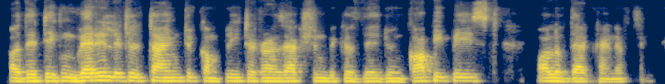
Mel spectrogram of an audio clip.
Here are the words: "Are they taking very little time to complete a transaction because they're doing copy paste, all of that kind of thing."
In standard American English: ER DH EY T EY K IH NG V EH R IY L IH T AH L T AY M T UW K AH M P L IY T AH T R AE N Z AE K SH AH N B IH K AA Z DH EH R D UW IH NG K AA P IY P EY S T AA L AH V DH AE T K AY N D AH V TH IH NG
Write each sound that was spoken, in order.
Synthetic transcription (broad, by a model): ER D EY T EY K IH NG V EH R IY L IH T L T AY M T UW K AH M P L IY T AH T R AE N Z AE K SH AH N B IH K AA Z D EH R D UW IH NG K AA P IY P EY S T AA L AH V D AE T K AY N D AH V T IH NG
